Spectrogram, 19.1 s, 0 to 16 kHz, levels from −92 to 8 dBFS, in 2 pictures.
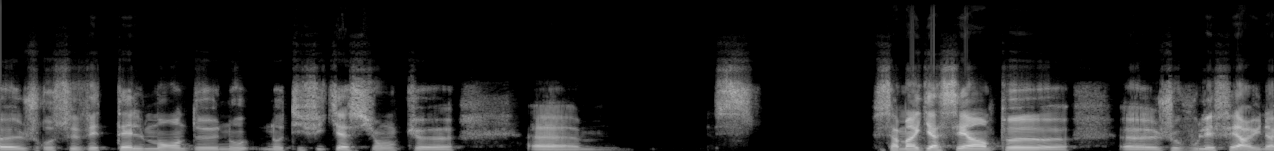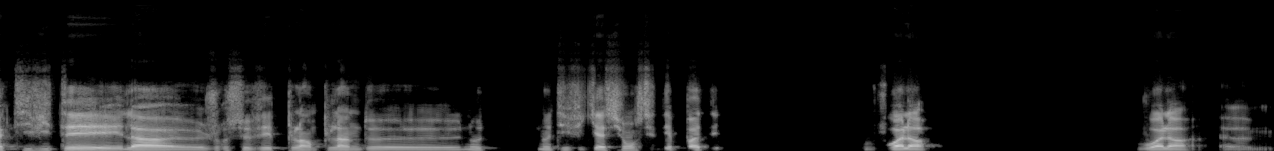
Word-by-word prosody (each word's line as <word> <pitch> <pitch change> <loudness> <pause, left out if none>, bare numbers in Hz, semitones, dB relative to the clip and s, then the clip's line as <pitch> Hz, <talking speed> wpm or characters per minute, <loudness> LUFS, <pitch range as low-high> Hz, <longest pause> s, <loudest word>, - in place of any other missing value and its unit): heu, - - -6
je 120 +2 -3
recevais 130 +1 -3
tellement 145 +2 -1
de 125 -3 -5
no 130 +2 -9
notifications 130 +2 -1
que, 110 -3 -4 0.6
hem, 105 -1 -2 0.9
ç - - -1 0.9
ça - - +2
m'agaçait 150 +2 +7
un 140 -2 +7
peu. 140 -6 +2 0.4
Heu - - -5
heu, 110 0 0
je 125 +5 -2
voulais 135 +3 0
faire 130 -1 +6
une 130 -1 0
activité 130 0 +2
et - - -3
là, 130 0 +4
heu, 105 0 -7
je 115 +3 -11
recevais 125 +1 -7
plein, 125 +1 -4
plein 125 0 -3
de 105 -3 -9
not 120 +1 -10 0.4
notifications, 125 +5 -3
c'était - - -7
pas - - -2
des - - -16 1.1
Donc 110 -1 -27
voilà. 115 -1 +4 1.6
Voilà, 110 -2 0 0.2
hem, - - -17
125 Hz, 120 wpm, -24 LUFS, 110-135 Hz, 1.6 s, m'agaçait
